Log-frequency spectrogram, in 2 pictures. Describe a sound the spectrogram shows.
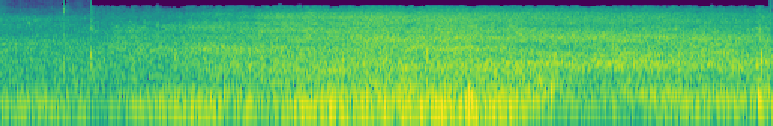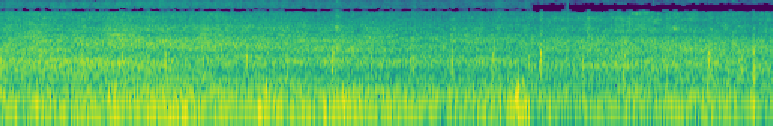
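Traffic hums steadily on a nearby road.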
